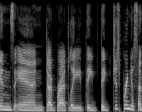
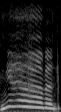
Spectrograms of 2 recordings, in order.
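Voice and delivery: a high, doubtful "yeah, but" trailing off softer; mock skeptical producers; 11 semitones higher, 5 dB quieter than usual. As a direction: play the unconvinced producers brushing him off. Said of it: "they were like".

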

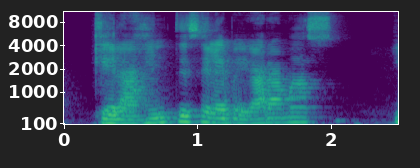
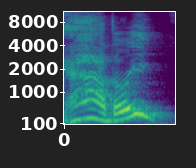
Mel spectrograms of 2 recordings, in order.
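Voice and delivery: high, upbeat, loud "todo bien"; a cheerful celebrity saying hi to a fan; friendly greeting; 9 semitones higher, 5 dB louder than usual. Retold or imitated. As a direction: greet him like an easygoing star. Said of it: "él me hace como que".

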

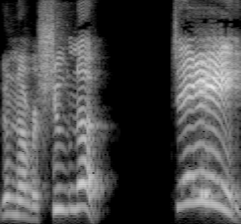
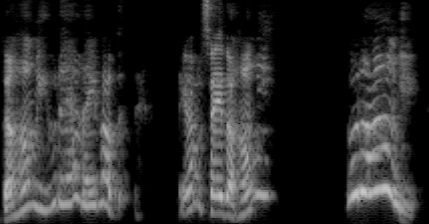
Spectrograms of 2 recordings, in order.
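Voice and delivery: confused; 9 semitones higher, 6 dB quieter, faster than usual. Retold or imitated. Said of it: "every time I was like".

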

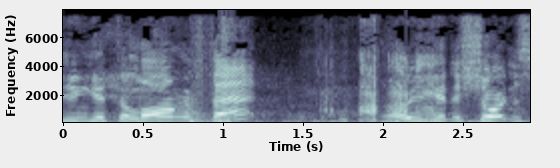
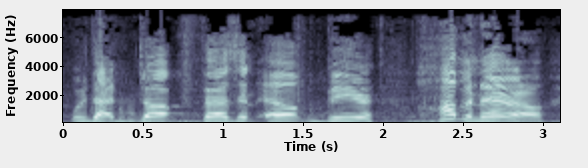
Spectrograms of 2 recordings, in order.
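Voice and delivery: ordinary delivery

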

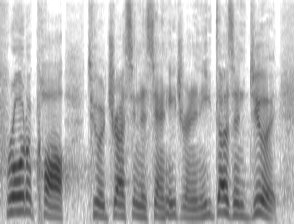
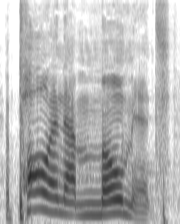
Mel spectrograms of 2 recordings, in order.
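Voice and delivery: ordinary talk, nothing marked

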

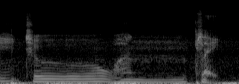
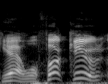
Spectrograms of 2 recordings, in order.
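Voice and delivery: mock comeback; 6 semitones higher, 8 dB louder than usual. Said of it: "I wish he would be like".

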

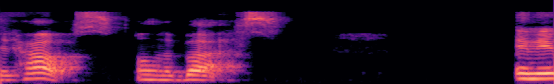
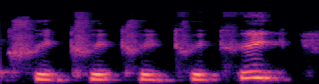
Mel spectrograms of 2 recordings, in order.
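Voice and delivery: creaking stairs sound; 8 dB quieter than usual. Retold or imitated.

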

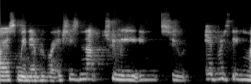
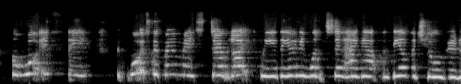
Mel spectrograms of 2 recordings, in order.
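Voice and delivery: put-on much higher, anxious child voice; worried little girl; 11 semitones higher than usual. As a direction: fret like a small girl afraid of being left out. Goddaughter voiced, worried about mermaids.

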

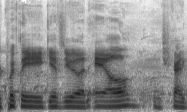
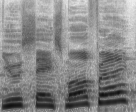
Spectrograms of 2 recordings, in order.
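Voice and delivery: Small Fry; 4 semitones higher, 3 dB louder, much slower than usual. Acted. Small Fry sneaking up on Gilly, slow and dim. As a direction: drag the words like a slow oaf. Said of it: "he goes up to Gilly and goes".

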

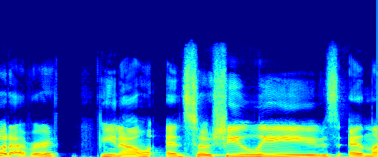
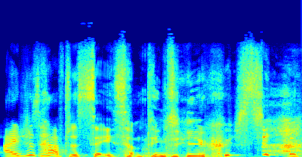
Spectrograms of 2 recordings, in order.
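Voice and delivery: higher, laughing through the name; mock earnest announcement; 6 semitones higher than usual. Brooklyn mockingly calling out Christina, laughing on her name. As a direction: build up to the name and crack into a laugh. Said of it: "And so then she goes".

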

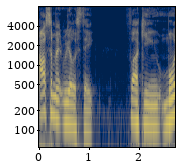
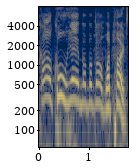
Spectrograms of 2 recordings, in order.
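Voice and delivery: bright fake small talk; 10 semitones higher than usual. Acting out small talk exchange.

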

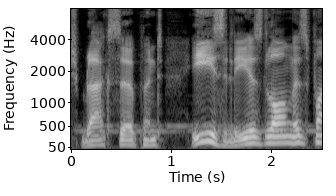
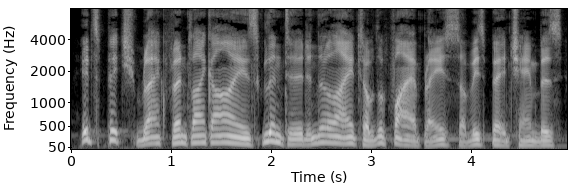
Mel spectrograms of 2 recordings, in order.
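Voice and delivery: usual speaking voice

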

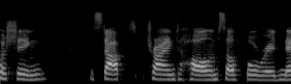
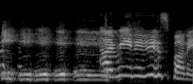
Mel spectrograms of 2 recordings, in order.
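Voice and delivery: laughing; 2 semitones higher, 5 dB louder, slower than usual. Real, not acted. Friends laughing over book scene.

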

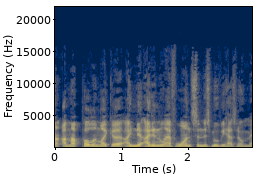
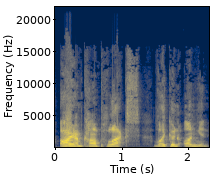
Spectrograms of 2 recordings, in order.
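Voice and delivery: mock proclamation; 6 semitones higher, 11 dB louder than usual. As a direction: blare it out as a dumb declaration. Mocks Shrek's reply to Donkey.

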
